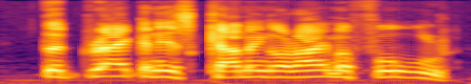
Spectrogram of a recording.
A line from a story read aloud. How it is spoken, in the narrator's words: he cried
